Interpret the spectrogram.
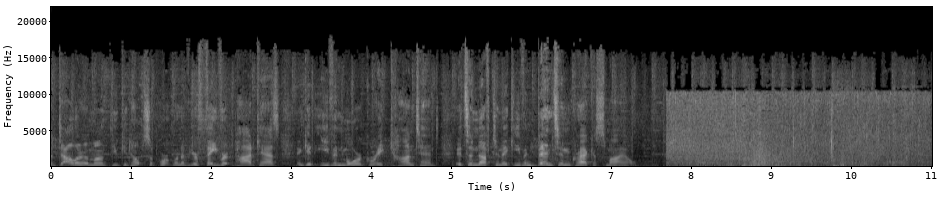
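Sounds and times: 
speech: 0.0s - 7.8s
low rumbles of thunder: 7.7s - 11.0s
steady dense rain pouring down: 7.7s - 11.0s.

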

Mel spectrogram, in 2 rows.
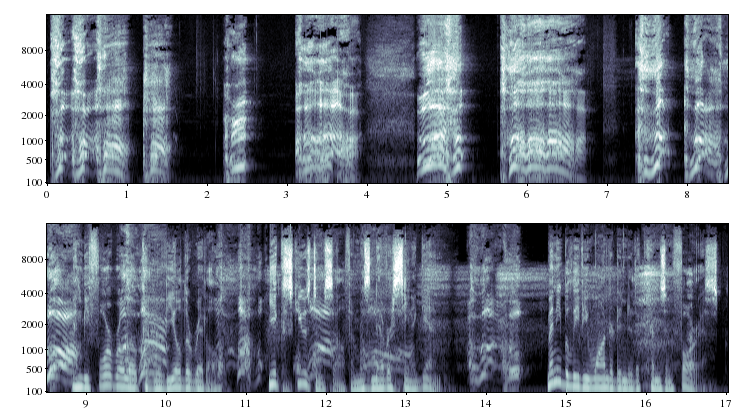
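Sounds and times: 
man coughing: 0.0s - 1.6s, 2.2s - 4.0s, 4.6s - 14.6s
speech: 9.0s - 17.0s.

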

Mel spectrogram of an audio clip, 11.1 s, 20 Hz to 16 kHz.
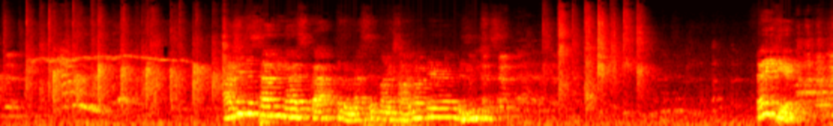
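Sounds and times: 
audience applauding at a stand-up comedy set: 0.0s - 3.3s, 7.2s - 8.8s
speech: 0.1s - 1.3s, 3.0s - 6.9s, 10.1s - 11.0s
laughter: 6.2s - 7.8s, 8.6s - 11.0s.

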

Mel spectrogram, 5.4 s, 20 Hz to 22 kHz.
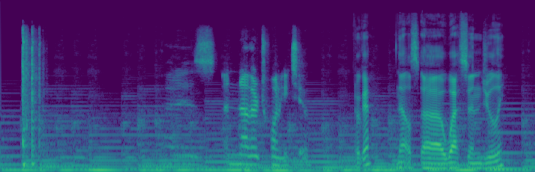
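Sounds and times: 
d20 die rolled on a table: 0.2s - 0.5s
speech: 1.9s - 5.2s.

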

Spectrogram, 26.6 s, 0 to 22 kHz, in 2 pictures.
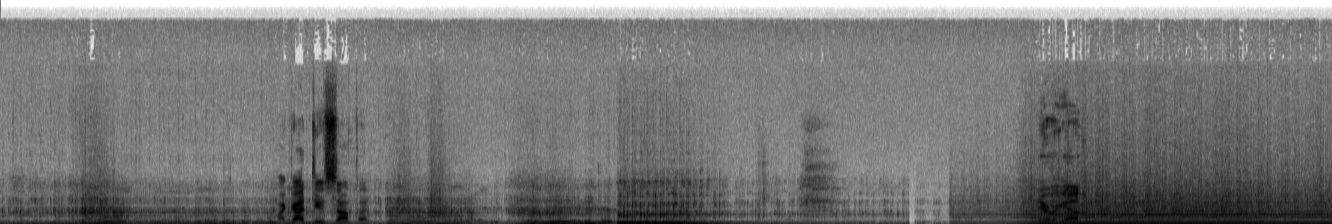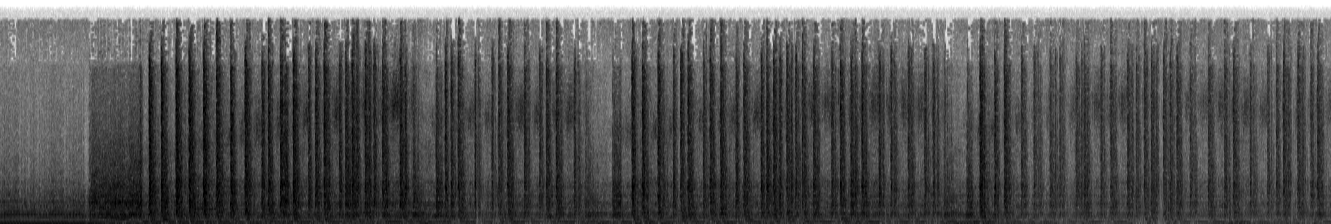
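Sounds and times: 
car engine tuned for two-stepping holding a steady high rev: 0.0s - 26.6s
speech: 2.8s - 4.2s
car engine popping and crackling backfires: 9.1s - 26.6s.

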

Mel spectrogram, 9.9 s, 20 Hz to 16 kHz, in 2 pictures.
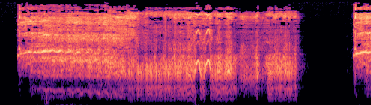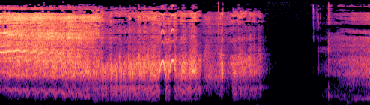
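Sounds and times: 
horse whinnying as it kicks a wolf: 0.2s - 4.0s, 4.7s - 8.5s.

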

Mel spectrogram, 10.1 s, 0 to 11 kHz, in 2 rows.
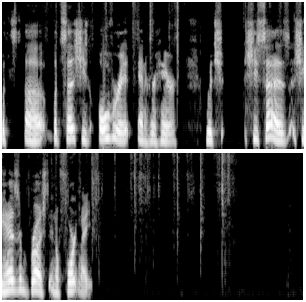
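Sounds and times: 
speech: 0.0s - 6.7s
paper rustling while counting money: 0.7s - 3.1s, 4.9s - 9.0s.

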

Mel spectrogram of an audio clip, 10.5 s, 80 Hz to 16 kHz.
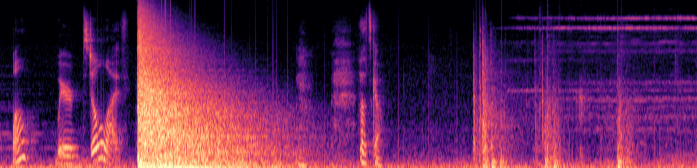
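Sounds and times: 
speech: 0.2s - 3.5s, 5.4s - 5.8s
steady low rumble: 2.1s - 7.1s
door being forced open with heavy thuds and cracking impacts: 7.1s - 8.5s.

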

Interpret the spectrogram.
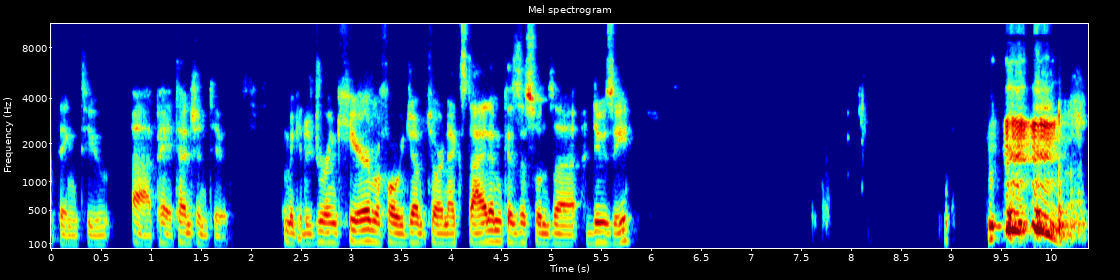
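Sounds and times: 
speech: 0.1s - 5.9s, 9.4s - 10.3s
man clearing his throat: 9.4s - 10.3s.

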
